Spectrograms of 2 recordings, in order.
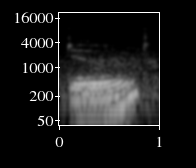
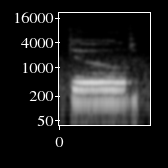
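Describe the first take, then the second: First: It sounds scared and unsure. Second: It sounds annoyed. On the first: The speaker does not know what is happening. "if you're a little bit scared or you're not sure what's going on" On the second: The speaker is irritated with someone. "like you're annoyed"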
